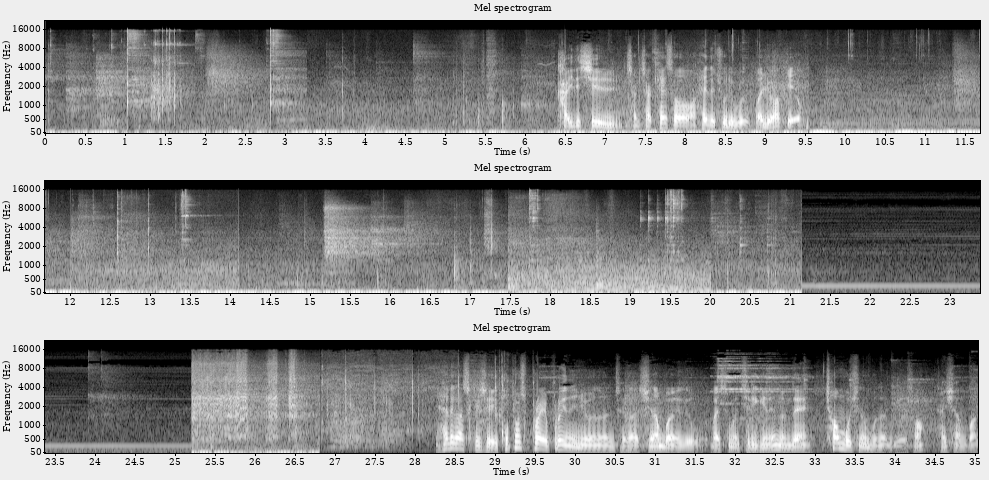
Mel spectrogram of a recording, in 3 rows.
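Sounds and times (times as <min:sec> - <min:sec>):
metal parts and tools clinking: 0:00.0 - 0:03.2, 0:13.3 - 0:13.8, 0:17.6 - 0:18.0, 0:19.0 - 0:20.6, 0:31.7 - 0:33.2
steady hum: 0:17.4 - 0:25.2.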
